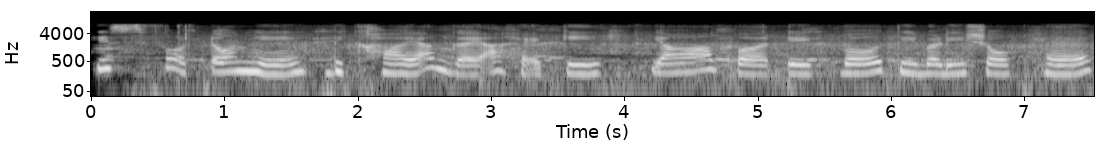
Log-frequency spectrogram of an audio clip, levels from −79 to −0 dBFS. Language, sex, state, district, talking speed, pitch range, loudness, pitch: Hindi, female, Haryana, Charkhi Dadri, 120 wpm, 190-225 Hz, -17 LUFS, 200 Hz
